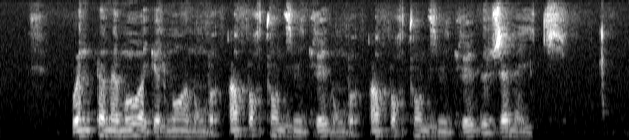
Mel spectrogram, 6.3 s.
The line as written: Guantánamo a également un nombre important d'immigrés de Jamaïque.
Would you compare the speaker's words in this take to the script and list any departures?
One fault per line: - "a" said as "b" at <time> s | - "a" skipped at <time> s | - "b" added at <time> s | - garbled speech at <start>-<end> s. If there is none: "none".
- "a" skipped at 1.4 s
- "nombre important d'immigrés" added at 3.3 s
